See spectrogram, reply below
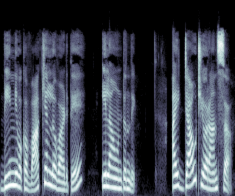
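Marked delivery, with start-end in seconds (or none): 3.5-4.6 doubt with a silent b, very slow; slow model sentence. Shown as a demonstration. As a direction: read it out slowly for learners. (నెమ్మదిగా చదివిన ఉదాహరణ వాక్యం)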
